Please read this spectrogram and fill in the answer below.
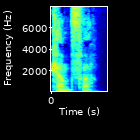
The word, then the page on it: camphor: British English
